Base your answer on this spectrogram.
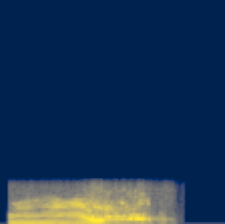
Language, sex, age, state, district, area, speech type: Odia, female, 45-60, Odisha, Dhenkanal, rural, conversation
